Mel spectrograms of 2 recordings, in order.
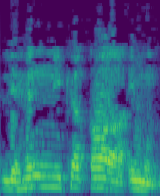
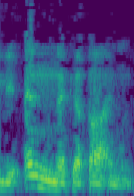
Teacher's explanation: فيبدل الهمزة إلى هاء، فهنا إبدال بين الهمزة والهاء وبين الهاء والهمزة · Shown in: first take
